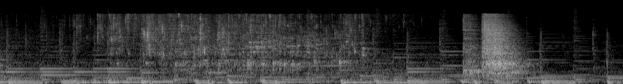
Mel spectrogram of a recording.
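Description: Hot water being poured into a stainless-steel pressure cooker of sautéed meat and tomatoes, a steady splashing rush of liquid, with a louder burst of noise about five seconds in.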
